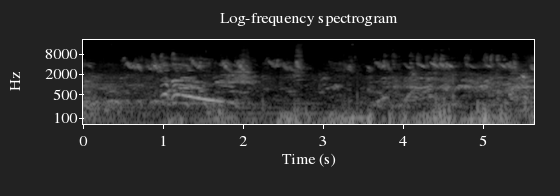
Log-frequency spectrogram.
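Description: Small birds chirping, many short high notes in quick succession.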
